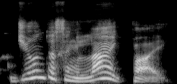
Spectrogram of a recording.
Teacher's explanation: Now the stress is in the word like.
